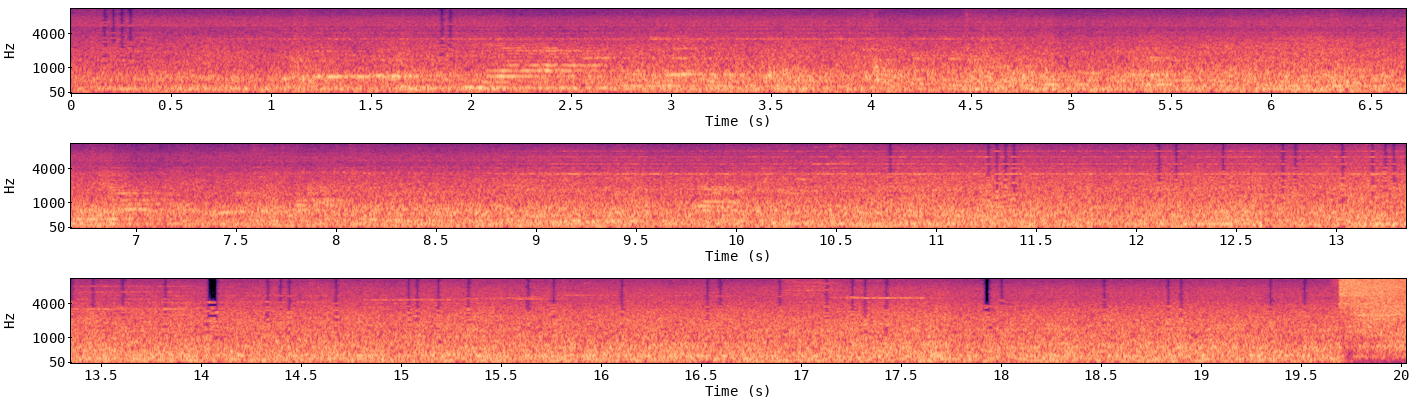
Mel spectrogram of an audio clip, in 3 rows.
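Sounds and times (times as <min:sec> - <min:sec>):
subway train rumbling: 0:00.0 - 0:20.0
faint wheel squeals: 0:17.1 - 0:17.7.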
